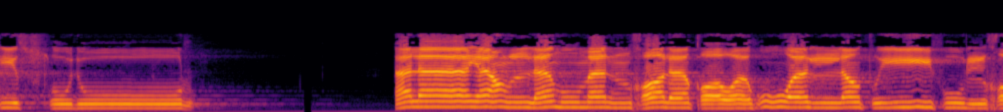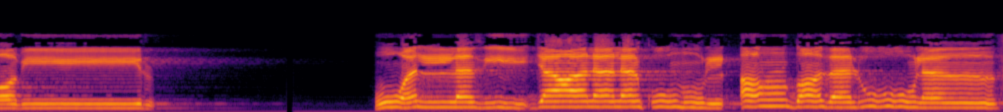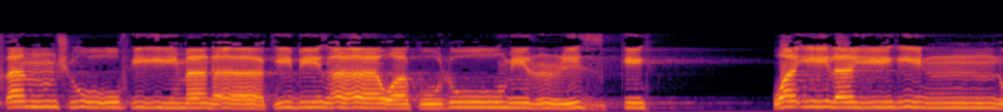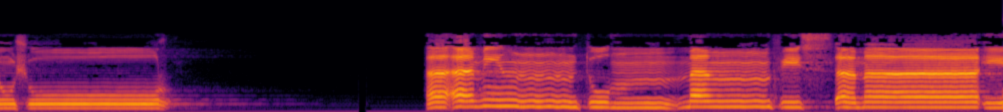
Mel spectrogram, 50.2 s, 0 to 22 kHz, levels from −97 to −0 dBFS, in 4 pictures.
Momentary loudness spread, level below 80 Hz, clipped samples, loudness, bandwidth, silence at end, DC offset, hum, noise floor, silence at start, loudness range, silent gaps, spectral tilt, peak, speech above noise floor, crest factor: 11 LU; -76 dBFS; under 0.1%; -20 LUFS; 6.6 kHz; 0 s; under 0.1%; 60 Hz at -60 dBFS; -81 dBFS; 0 s; 11 LU; 3.81-3.89 s, 16.14-16.18 s, 42.11-42.17 s; -5.5 dB/octave; -2 dBFS; 61 dB; 18 dB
